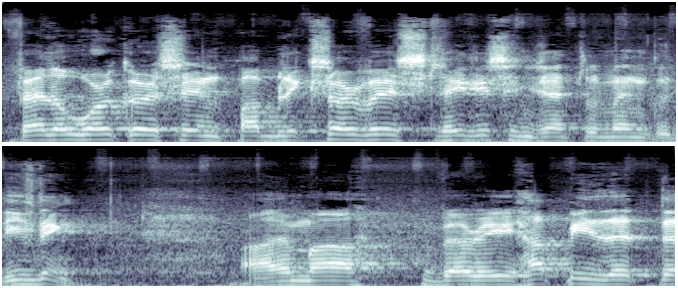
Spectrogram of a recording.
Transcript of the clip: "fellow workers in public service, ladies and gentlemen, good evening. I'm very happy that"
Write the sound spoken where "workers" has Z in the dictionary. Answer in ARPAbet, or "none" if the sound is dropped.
S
